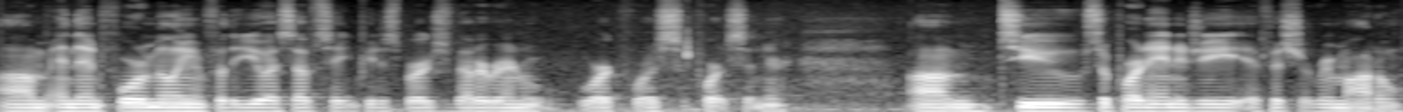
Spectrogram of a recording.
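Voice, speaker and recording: Against a quiet background, a man speaks very fast in a fairly low pitch with monotone, flat intonation. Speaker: congressional staff member. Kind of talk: interview. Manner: halting.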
